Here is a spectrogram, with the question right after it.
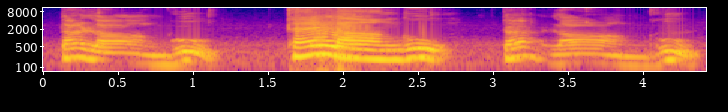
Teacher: talangu, So when you say la, it is a retroflex action. La. You have to roll your tongue up and hit it hard.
